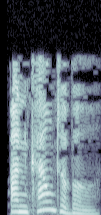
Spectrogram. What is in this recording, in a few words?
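"uncountable", American English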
